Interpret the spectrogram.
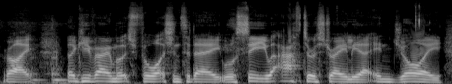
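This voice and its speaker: A young man co-hosting a podcast in casual chat, excitable and animated in banter. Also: mid-range voice, normal speed, dry recording. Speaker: podcast co-host.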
